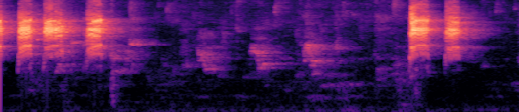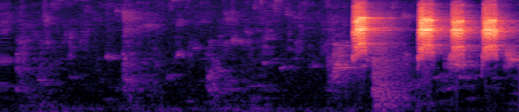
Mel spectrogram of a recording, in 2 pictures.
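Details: Bar-winged prinia giving a calling-friends call meant to provoke other quiet prinias into answering; three loud buzzy high notes open, softer chirps follow in the middle, then a fresh burst of five sharp notes near the end.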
